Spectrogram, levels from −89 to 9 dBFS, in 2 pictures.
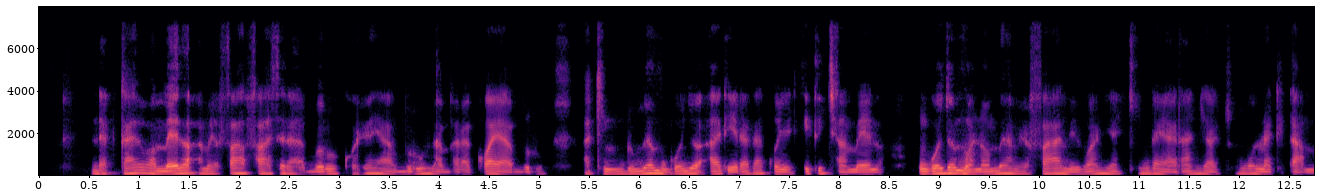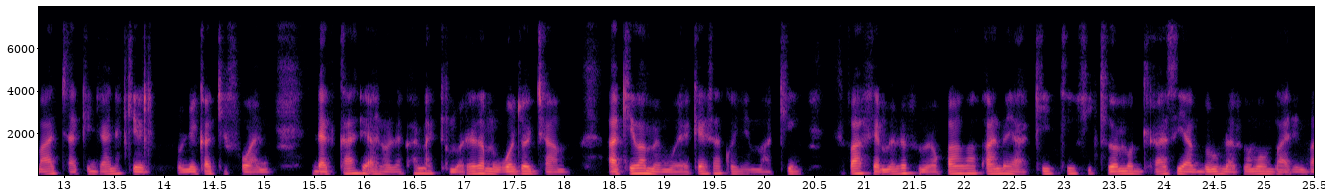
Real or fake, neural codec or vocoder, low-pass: fake; autoencoder, 48 kHz, 32 numbers a frame, DAC-VAE, trained on Japanese speech; 7.2 kHz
